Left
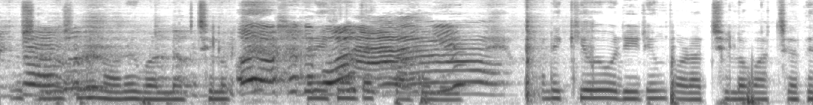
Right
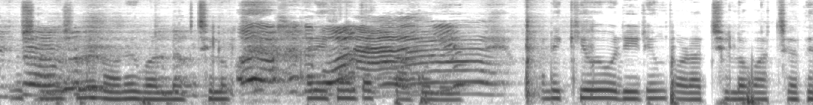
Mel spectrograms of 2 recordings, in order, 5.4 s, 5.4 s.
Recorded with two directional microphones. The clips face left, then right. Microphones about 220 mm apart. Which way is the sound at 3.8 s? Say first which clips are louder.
Right 2 dB; 50° right (ahead or behind).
